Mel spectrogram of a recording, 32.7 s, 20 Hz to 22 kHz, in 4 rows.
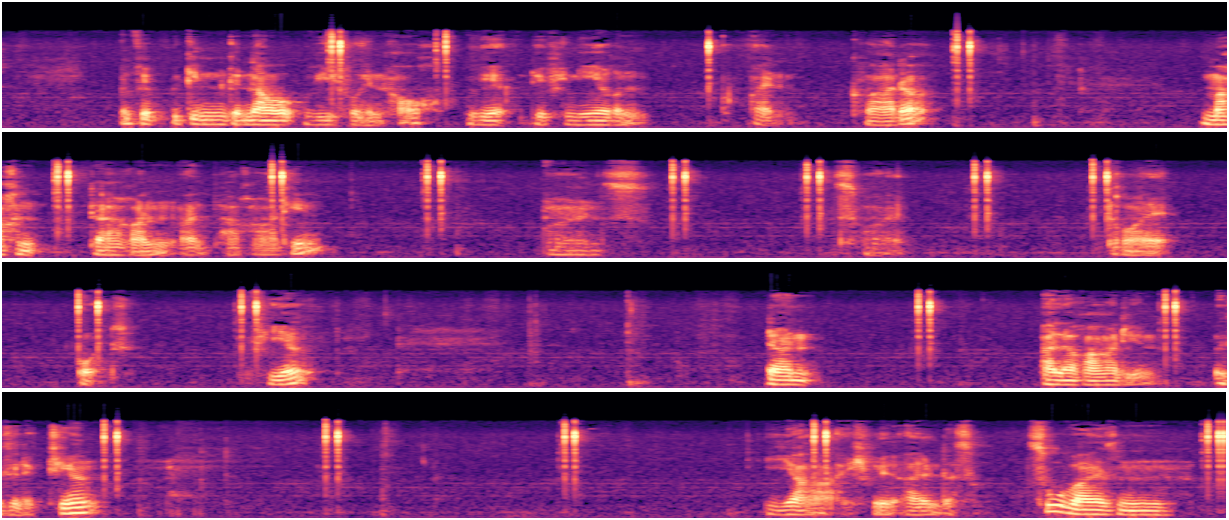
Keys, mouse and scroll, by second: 2.2 click, 2.9-4.9 drag, 6.4 click, 8.5 click, 9.9 click, 11.0 click, 12.6 click, 13.5 click, 14.6 click, 15.5 click, 16.9 click, 17.9 click, 20.5 Escape, 22.5 click, 24.1 ctrl+drag, 25.2 ctrl+drag, 26.6 ctrl+click, 28.2 click, 29.9 click, 32.5 click.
